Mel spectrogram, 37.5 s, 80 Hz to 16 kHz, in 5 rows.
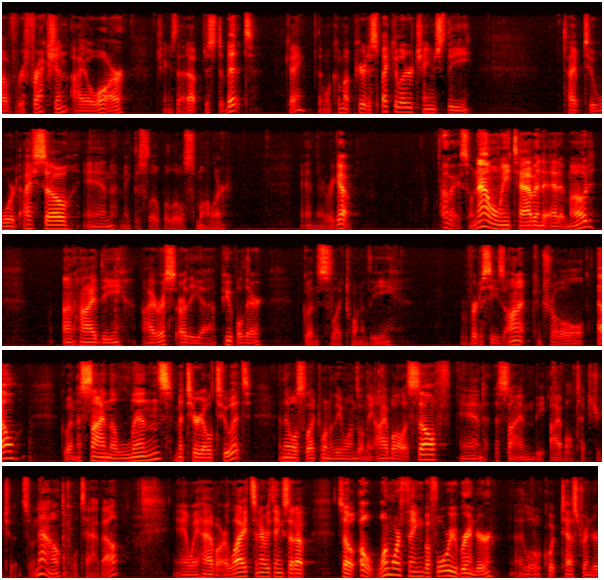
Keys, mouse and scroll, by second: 1.5 click, 1.9 click, 3.4-4.9 scroll up 2, 4.9 click, 4.9 scroll up 1, 5.5 click, 8.9 click, 11.5-12.1 scroll up 3, 13.7 Tab, 16.3 alt+h, 17.0 a, 17.1 middle click, 19.3 click, 19.9 click, 20.3-20.7 scroll up 3, 21.2 right click, 22.3 ctrl+l, 24.1 click, 25.9 right click, 27.1 ctrl+l, 28.2 click, 29.4 click, 30.2-30.6 scroll down 2, 30.7 Tab, 31.1-31.9 scroll down 11, 31.9 middle click, 32.7 scroll down 2, 33.0 middle click, 33.5-34.3 scroll up 11.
